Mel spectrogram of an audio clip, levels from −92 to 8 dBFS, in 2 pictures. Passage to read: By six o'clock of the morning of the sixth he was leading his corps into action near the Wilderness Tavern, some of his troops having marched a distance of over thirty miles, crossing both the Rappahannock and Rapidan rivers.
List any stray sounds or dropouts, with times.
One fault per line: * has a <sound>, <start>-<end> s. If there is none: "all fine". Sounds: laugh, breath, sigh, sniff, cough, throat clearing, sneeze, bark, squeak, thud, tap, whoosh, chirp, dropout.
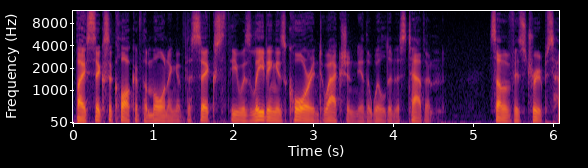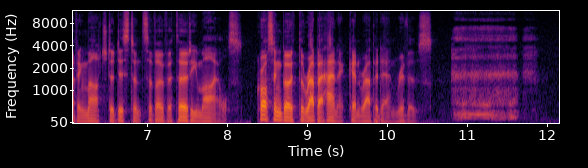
* has a sigh, 10.8-11.9 s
